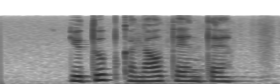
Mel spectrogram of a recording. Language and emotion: Russian, neutral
